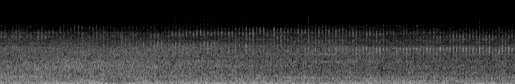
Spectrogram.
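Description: Steady road noise from a moving motorcycle in city traffic: a constant rush of wind and engine noise, with a dump truck running close alongside near the start.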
